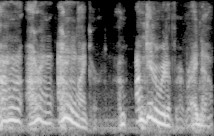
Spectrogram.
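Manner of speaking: high-pitched slasher horror-villain voice. Retelling what a man said about firing someone: Freddy Krueger voice. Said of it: "He kinda talk like Freddy Krueger too".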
